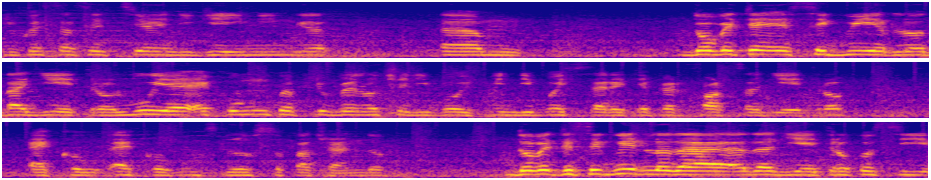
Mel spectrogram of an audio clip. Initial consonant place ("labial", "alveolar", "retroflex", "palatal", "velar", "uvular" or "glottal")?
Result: velar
